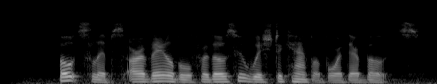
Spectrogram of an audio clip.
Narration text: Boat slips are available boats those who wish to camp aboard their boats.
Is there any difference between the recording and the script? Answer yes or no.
yes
